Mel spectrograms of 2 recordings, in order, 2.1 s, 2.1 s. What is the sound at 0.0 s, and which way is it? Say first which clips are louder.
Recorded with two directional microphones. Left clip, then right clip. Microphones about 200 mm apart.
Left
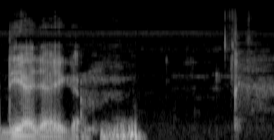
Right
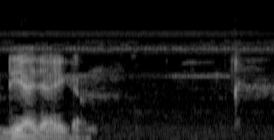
Speech: left 7 dB; 55° left (ahead or behind).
